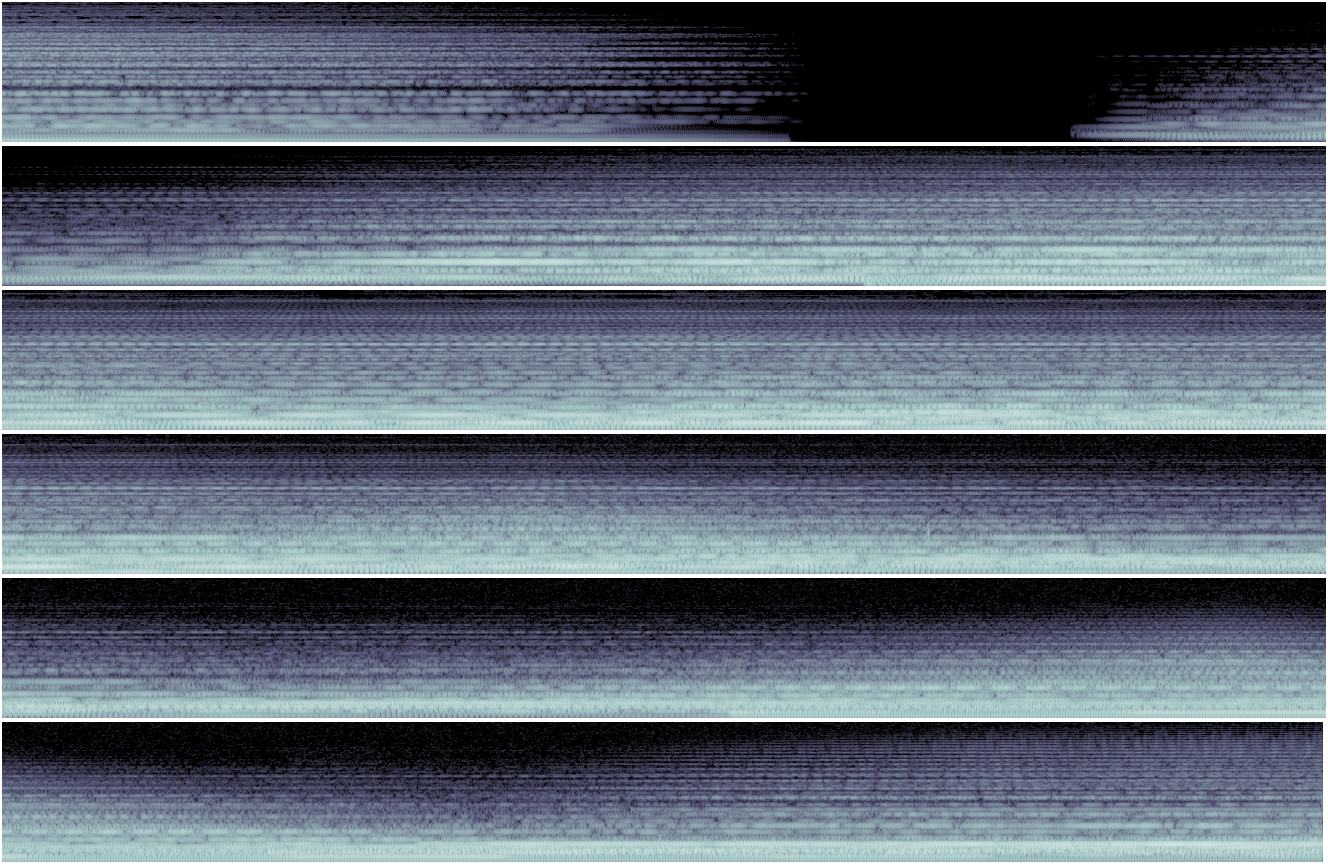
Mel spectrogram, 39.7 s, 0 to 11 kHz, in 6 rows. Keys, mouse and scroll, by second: 0.2 3, 0.5 click, 0.8 shift+click, 1.1 shift+click, 1.3 middle click, 1.9 shift+d, 2.6 p, 3.0 middle click, 3.5 Tab, 3.7 click, 4.0 Tab, 4.5 a, 4.8 middle click, 5.4 e, 6.7 KP_1, 7.1 scroll down 1, 7.3 Tab, 7.6 click, 7.8-8.1 scroll down 1, 8.4 shift+middle drag, 8.7-9.0 scroll down 1, 9.0 click, 9.2 Tab, 9.4-11.7 middle drag, 11.7-12.7 scroll up 1, 12.7 k, 18.9-20.0 middle drag, 20.0 c, 21.0-22.3 middle drag, 22.3 c, 23.7 middle click, 24.5 KP_1, 24.8-25.2 scroll down 1, 25.2 shift+d, 26.0 p, 26.9 Tab, 27.2 drag, 27.5 click, 27.9 Tab, 28.3 a, 29.0 Tab, 29.2 click, 29.4-29.7 middle drag, 29.7 drag, 30.0 click, 30.4 Tab, 30.8 a, 31.2 KP_1, 31.7 shift+middle click, 32.1 scroll up 1, 32.3 shift+middle click, 33.3 e, 36.8 g, 38.9-39.7 middle drag.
